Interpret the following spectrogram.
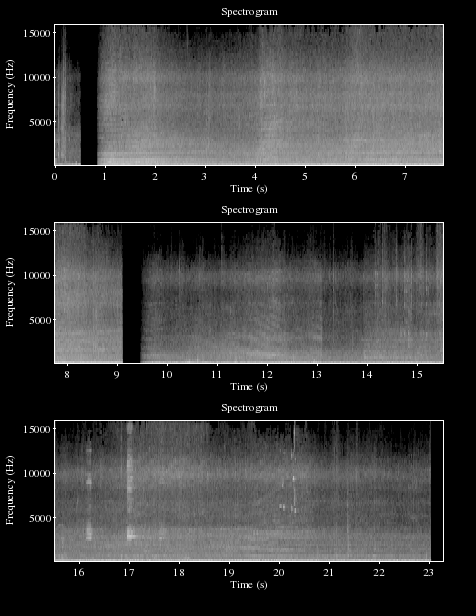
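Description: Street traffic: motorbike and car engines running and passing on a road, a steady hum under road noise. It drops out briefly twice, about half a second in and again about nine seconds in.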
